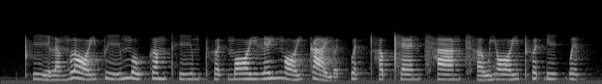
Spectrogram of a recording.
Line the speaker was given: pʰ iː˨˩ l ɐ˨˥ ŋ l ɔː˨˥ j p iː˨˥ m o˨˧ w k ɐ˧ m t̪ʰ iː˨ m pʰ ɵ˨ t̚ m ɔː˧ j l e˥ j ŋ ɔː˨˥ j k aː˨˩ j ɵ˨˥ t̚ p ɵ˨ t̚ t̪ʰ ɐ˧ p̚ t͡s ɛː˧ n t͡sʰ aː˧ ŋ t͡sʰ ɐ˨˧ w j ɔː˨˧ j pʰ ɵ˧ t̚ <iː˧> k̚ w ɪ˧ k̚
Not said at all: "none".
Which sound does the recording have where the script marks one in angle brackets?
iː˧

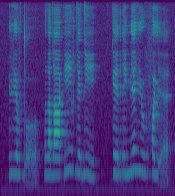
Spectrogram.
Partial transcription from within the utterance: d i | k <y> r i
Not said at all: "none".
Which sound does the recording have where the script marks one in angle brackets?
e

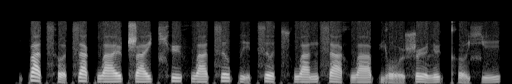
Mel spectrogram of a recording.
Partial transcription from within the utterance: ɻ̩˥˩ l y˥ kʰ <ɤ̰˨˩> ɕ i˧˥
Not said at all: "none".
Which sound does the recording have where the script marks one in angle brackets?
ɤ̰˨˩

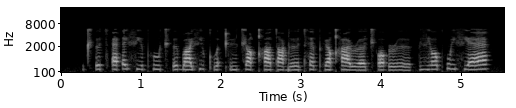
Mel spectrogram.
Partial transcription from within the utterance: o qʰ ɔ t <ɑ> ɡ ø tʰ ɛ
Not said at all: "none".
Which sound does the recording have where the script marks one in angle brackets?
ɑ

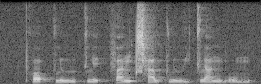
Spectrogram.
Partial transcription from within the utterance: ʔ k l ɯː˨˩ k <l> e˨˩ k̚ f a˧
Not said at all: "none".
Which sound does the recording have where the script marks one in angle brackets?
l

